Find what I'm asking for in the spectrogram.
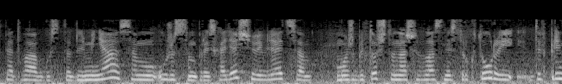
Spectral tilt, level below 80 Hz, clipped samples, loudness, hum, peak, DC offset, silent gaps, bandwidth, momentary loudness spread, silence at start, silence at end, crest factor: -4.5 dB/octave; -32 dBFS; under 0.1%; -16 LUFS; none; -4 dBFS; under 0.1%; none; 8.8 kHz; 5 LU; 0 s; 0 s; 12 dB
